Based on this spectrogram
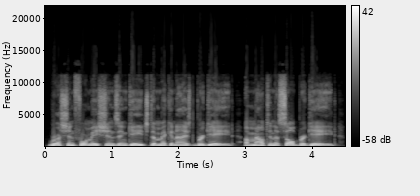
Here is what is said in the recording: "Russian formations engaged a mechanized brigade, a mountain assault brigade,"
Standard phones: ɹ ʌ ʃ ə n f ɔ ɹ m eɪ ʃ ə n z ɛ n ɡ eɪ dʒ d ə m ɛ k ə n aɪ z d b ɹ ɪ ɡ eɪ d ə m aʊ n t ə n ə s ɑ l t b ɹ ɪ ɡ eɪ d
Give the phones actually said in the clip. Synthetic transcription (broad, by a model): ɹ ʌ ʃ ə n f ɔ ɹ m eɪ ʃ ə n z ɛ n ɡ eɪ dʒ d ə m ɛ k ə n aɪ z b ɹ ɪ ɡ eɪ d ə m aʊ n t ə n ə s ɑ l t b ɹ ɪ ɡ eɪ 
